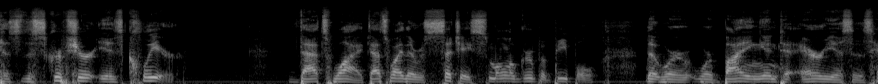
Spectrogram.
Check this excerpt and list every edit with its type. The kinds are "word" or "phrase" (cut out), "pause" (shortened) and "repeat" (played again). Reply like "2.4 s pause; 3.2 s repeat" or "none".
none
